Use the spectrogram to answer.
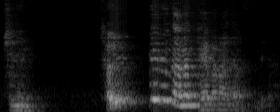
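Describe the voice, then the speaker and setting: A man's voice: a little high, expressive, normal speed, muffled recording. A man voicing the disciple Peter in a sermon, a grown man who protests his loyalty and then breaks into remorse. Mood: indignant. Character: Peter, a man in anguish denying his teacher. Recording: echoey room from a distance.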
